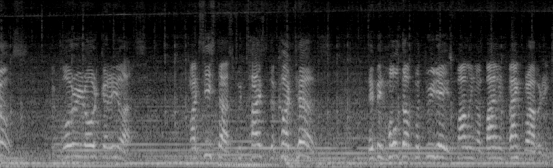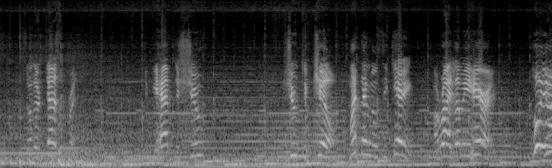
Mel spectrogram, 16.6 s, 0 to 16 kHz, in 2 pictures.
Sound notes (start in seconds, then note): 14.2 speaking in foreign language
